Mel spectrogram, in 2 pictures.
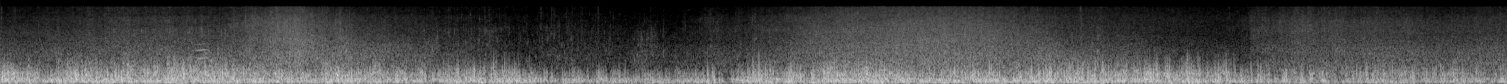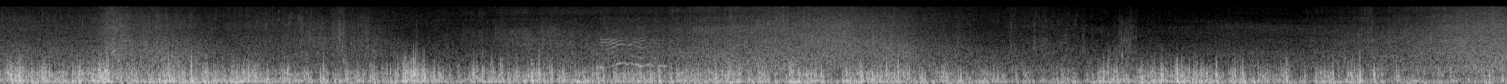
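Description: Small sea waves washing in and breaking at the shoreline, the rush of surf swelling and easing every few seconds, with wind buffeting the microphone.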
